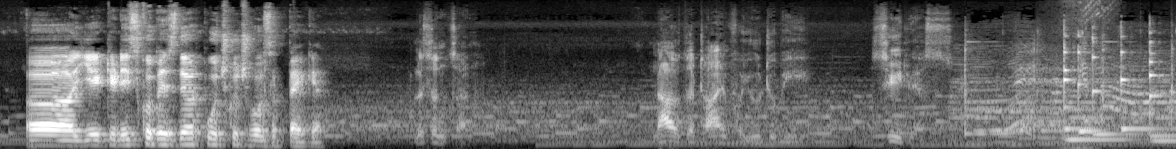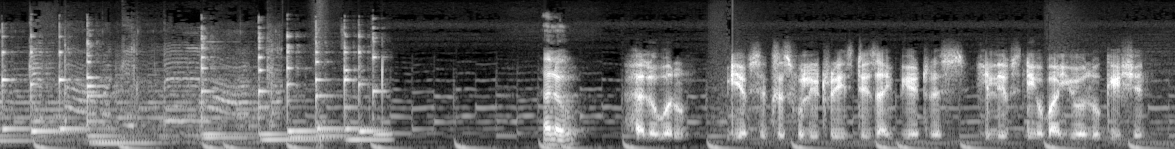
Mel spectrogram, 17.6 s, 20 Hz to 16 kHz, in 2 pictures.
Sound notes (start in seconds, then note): 3.1 Reels audio from Satish’s cellphone; 8.0 Varun’s cellphone rings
